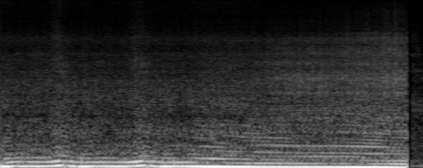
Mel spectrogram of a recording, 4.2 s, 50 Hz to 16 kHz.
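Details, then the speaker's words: K20-swapped Honda Jazz/Fit, cold start: the engine holds a steady raised idle drone and barely lifts when the throttle is blipped, with rattles from solid engine mounts. Idles high and won't rev. "so as you can see first of all pardon the rattles them solid engine M are no joke but uh it idles really really high I'm that was on cold start anyway but higher than you'd expect and it wouldn't rev"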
